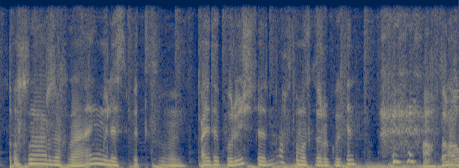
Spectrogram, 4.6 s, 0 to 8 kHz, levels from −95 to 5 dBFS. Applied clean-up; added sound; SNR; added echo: none; none; none; none.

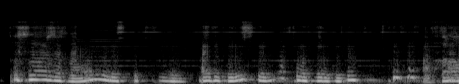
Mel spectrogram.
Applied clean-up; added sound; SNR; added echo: neural separator model SepFormer DNS4.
